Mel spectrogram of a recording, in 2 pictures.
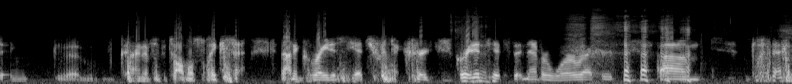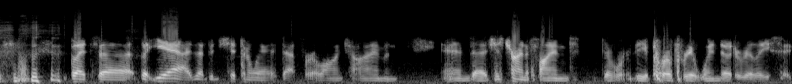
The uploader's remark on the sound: called into On Air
